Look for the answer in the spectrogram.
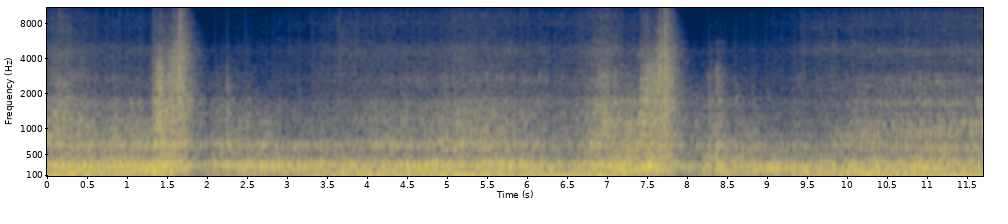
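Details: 2017 Camaro SS 1LE V8 on stock exhaust, before installing 1-7/8" stainless Speed Engineering headers and X-pipe: deep, even rumble, two clean throttle blips rising and settling smoothly; no knocks or rattles, healthy.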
